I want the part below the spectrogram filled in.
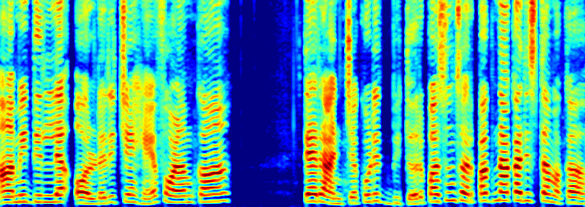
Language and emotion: Goan Konkani, disgusted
